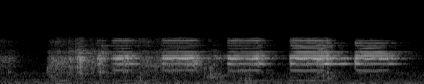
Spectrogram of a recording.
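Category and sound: signal or alarm, mobile phone ringing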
